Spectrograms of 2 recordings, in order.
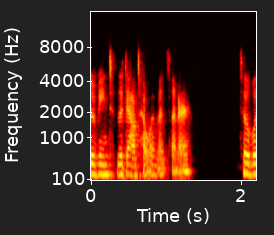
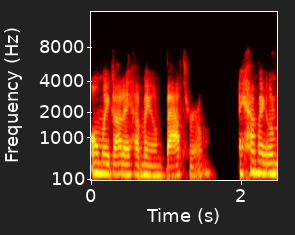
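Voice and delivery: put-on tearful crying woman voice. Retelling what a crying woman said on moving in: imitating a woman crying. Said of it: "this one woman just couldn't stop crying".

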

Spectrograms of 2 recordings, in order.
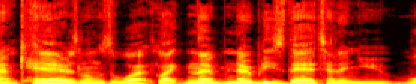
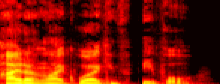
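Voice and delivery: normal talking voice

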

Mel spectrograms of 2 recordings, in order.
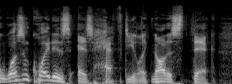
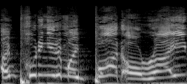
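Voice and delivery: mock sorrowful and sincere, very high, sad tone. Retelling Steve-O turning to the camera: imitating a sad Steve-O. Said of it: "he's so sad and he's like".

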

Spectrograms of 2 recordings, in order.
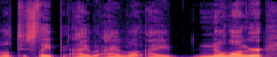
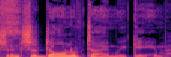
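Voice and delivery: quieter, put-on Scottish accent; 3 dB quieter than usual. Comparing the Bane and Sean Connery impressions, then doing a Sean Connery impression. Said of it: "take the accent, off".

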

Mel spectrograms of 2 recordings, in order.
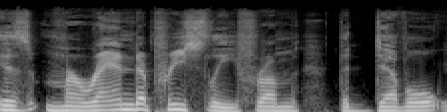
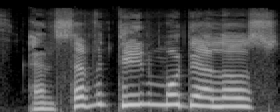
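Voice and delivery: high-pitched Mexican-flavored voice; 12 semitones higher than usual. Pretending to order at a drive-thru: Mexi Elmo voice. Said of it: "in Mexi Elmo style".

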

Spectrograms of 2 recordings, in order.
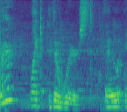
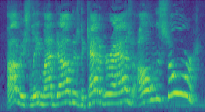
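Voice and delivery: toothless yokel character voice; 10 semitones higher, 8 dB louder than usual. Voicing a toothless redneck yokel found in a storage room: toothless yokel voice. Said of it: "He's like".

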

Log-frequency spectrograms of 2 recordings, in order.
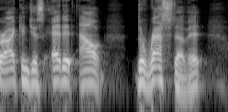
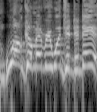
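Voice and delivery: exaggerated mock overexcited host voice, much higher; 2 semitones lower, 3 dB quieter than usual. Joking about how their own radio-host voice would sound, the speaker acts out a greeting to an audience, in a mock overexcited host voice. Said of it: "I don't know if my voice does the NPR thing".

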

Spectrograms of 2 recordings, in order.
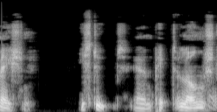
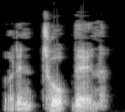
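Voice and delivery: growled, growling voice; 3 dB louder than usual. Narrating Benson answering an accusing question, read his reply growled. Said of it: "he growled".

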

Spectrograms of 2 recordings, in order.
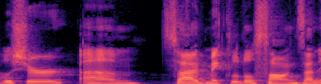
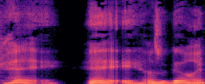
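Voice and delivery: cool, casual, laid-back tone. Telling how Burt greeted you after you gave him a painting, do Burt's cool voice. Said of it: "he still has that cool voice".

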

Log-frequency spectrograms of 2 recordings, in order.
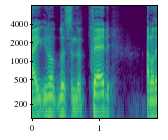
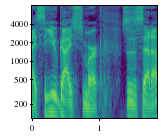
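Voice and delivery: normal talking voice

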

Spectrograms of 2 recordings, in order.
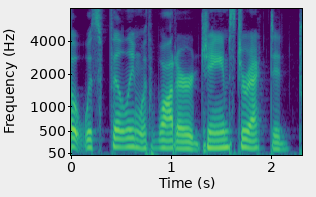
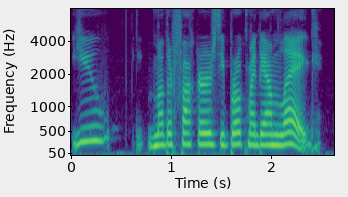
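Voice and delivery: put-on high-pitched screamed outburst; 7 semitones higher than usual. Retelling a man's cries after being shot in the leg: imitating someone screaming. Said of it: "now he was screaming".

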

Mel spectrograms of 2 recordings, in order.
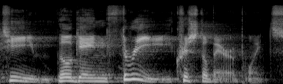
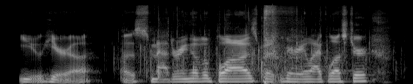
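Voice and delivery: ordinary talk

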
